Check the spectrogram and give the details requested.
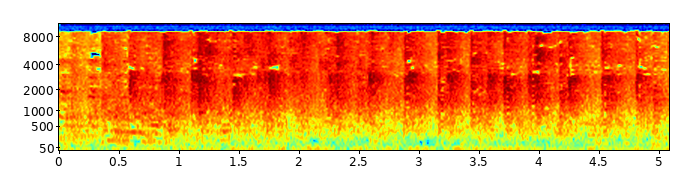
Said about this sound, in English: Obviously, Georg cannot be here this evening, so we thought it fitting that his nephew, Arnold Greisler Schoenberg, acknowledged the applause for his work in his memory.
